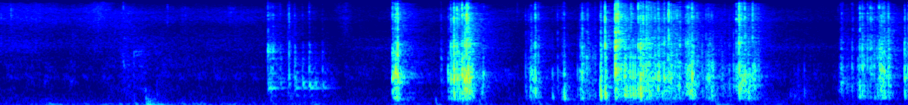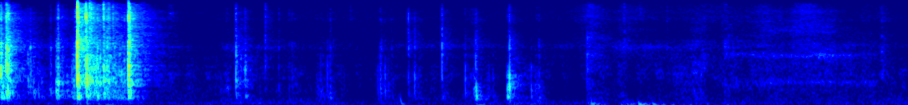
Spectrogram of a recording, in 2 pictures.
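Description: Plastic Lego bricks being handled and fitted: a run of clicks and clatters, densest for a couple of seconds in the middle, then a few faint scattered clicks.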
